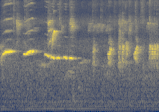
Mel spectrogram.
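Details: Chinese hwamei producing clear level whistles, first short then drawn out, ending in a jumble of softer varied chirps; a low steady hum sits underneath.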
